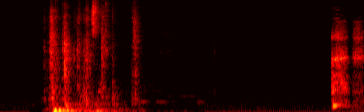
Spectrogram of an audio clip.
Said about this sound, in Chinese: 好，我们快去开门迎接吧。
